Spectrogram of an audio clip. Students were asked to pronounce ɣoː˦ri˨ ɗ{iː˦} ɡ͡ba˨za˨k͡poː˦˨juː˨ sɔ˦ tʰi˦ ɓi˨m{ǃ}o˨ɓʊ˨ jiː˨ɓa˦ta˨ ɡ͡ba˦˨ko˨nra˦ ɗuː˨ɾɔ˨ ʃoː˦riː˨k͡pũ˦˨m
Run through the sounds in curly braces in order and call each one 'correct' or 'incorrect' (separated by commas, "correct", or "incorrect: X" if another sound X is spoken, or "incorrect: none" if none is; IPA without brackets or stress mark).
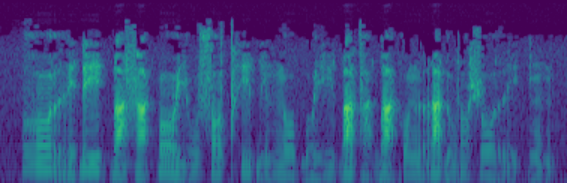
correct, incorrect: n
